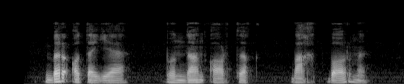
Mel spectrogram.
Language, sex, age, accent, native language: Uzbek, male, 18-24, Buxoro, Uzbek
